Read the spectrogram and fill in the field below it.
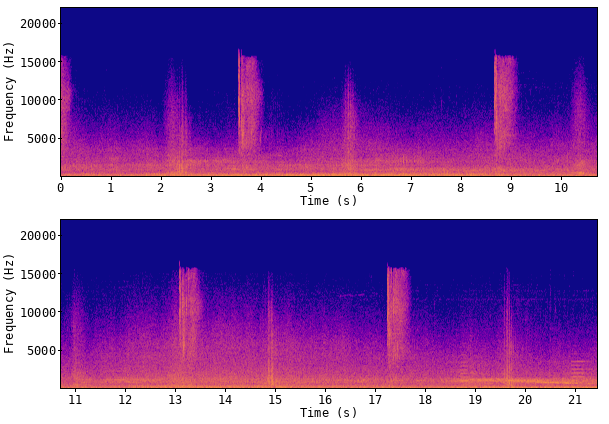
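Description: Rushing wind roars steadily as a figure swings through the air.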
